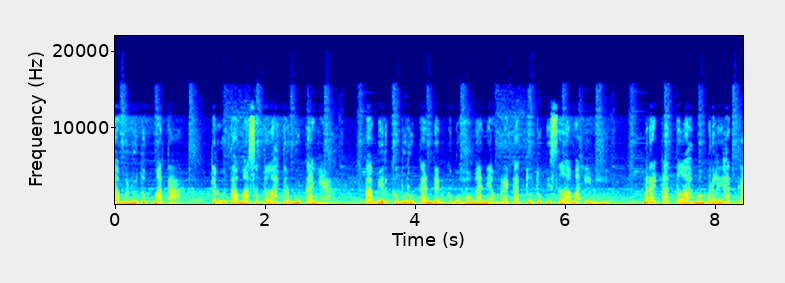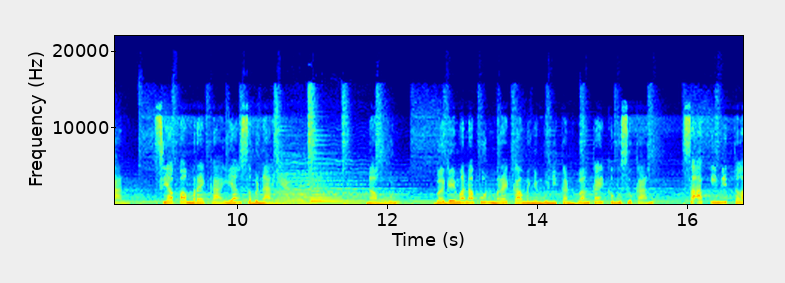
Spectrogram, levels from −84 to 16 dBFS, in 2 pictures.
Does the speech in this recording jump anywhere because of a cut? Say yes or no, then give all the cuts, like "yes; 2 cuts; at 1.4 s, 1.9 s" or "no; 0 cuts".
no; 0 cuts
